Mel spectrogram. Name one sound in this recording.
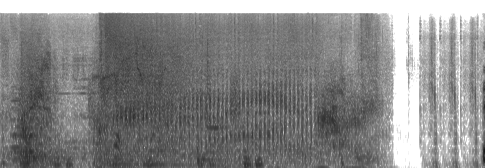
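An electric crackle bursts loudly.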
